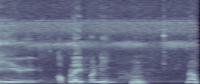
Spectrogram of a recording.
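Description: A man talking over a steady, high-pitched drone of crickets.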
